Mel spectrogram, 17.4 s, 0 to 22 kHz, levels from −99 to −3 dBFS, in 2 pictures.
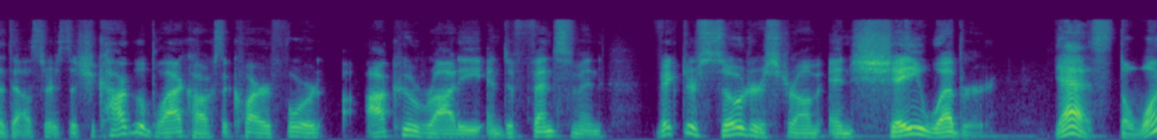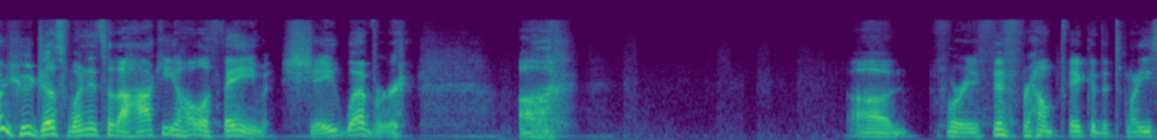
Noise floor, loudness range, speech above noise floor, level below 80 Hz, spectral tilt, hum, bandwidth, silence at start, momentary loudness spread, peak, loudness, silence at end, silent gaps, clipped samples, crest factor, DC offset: -73 dBFS; 11 LU; 43 dB; -72 dBFS; -5 dB/octave; none; 12.5 kHz; 0 s; 14 LU; -6 dBFS; -31 LUFS; 0 s; none; under 0.1%; 26 dB; under 0.1%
